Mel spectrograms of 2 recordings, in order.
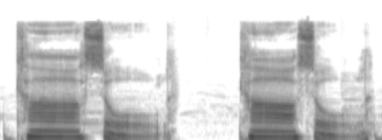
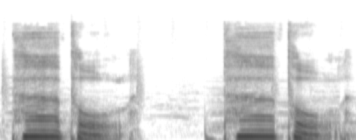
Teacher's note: se ponen como una pequeña schwa entre lo que es la última consonante y la L.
